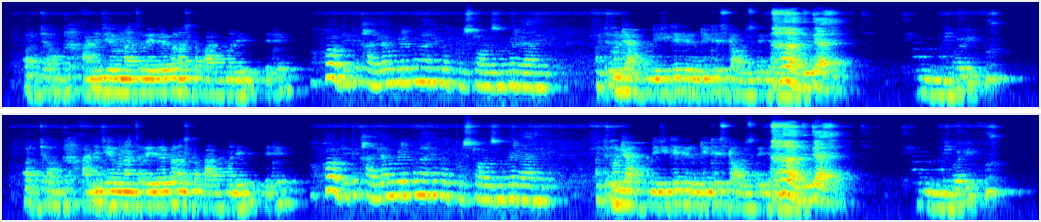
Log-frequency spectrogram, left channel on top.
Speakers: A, on the right (about 85°); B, on the right (about 50°).
A: तिथपर्यंत
B: अच्छा आणि
A: हम्म.
B: जेवणाच वेगैर पण असतं का आतमध्ये तिथे
A: हो तिथे खायला वगैरे पण आहे भरपूर स्टॉल्स वगैरे आहेत. तिथे
B: अच्छा म्हणजे आतमध्ये जिथे फिरू तिथे स्टॉल्स वगैरे आहेत.
A: हा तिथे आहे.
B: हम्म.
A: बरे <inaudible>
